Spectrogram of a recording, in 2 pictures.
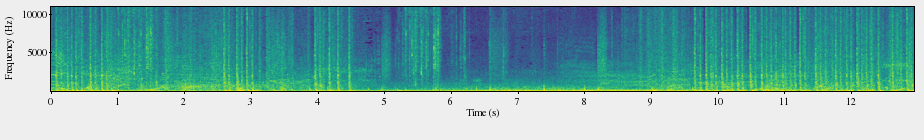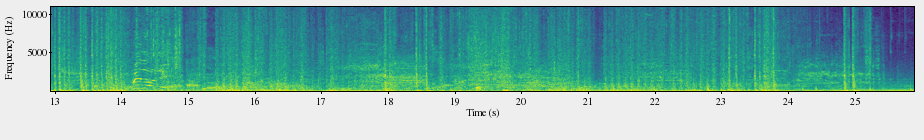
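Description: Nonstop rattling gunfire and bursts in the zombie shooter World War Z, loud and dense throughout with explosive thumps mixed in and occasional voices under the shooting.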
